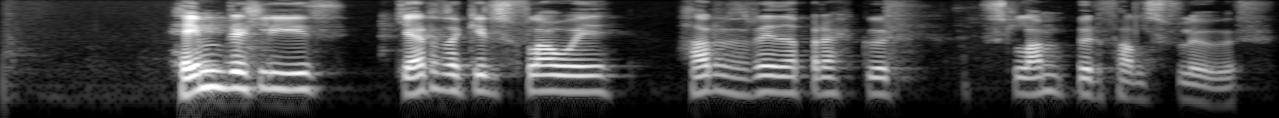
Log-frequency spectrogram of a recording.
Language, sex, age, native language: Icelandic, male, 18-19, Icelandic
